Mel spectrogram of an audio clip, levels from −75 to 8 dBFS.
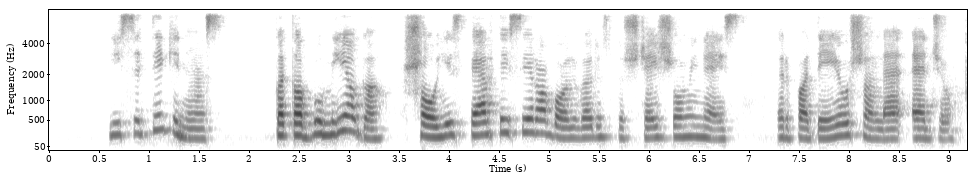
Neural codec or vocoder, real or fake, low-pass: codec, 16 kHz, 1.1 kbps, Voila-Tokenizer; fake; 7.2 kHz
